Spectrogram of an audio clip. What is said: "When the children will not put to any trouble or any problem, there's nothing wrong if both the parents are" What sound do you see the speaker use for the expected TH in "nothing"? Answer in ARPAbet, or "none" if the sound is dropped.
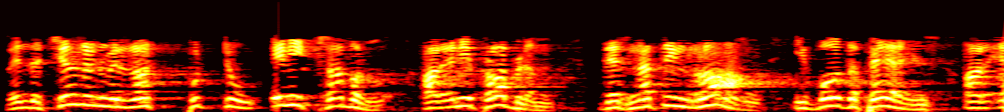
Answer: T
